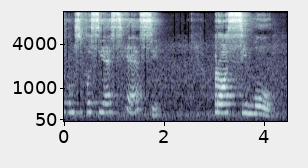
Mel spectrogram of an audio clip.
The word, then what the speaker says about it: próximo: como se fosse esquece próximo se escreve com x mas se pronuncia como se fosse SS exato se escreve com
